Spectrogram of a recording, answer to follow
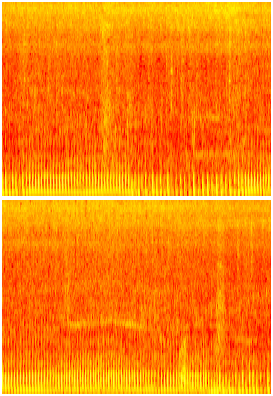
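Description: Motorcycle engine running close by at low speed, with a rapid, uneven firing pulse that dips and loosens briefly about two seconds in.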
